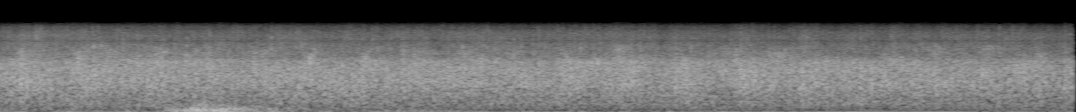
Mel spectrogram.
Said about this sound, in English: Let's give him a warm round of applause here.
